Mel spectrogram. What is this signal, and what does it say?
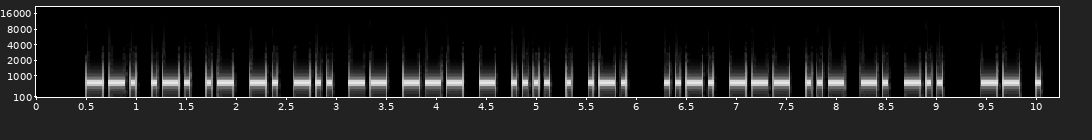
Morse code, heard as a keyed tone, about 22 wpm, 700 Hz. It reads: GRANDMOTHER FOUND ME
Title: Sentences from Top 1200 Words 22wpm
